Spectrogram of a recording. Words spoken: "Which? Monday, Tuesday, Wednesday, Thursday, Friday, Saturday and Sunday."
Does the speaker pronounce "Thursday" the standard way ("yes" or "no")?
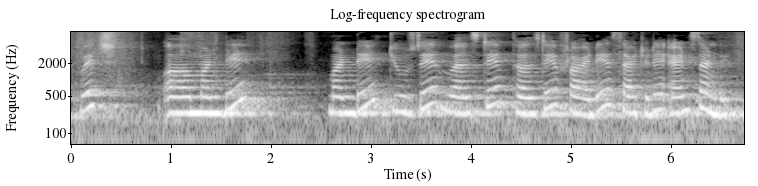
no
